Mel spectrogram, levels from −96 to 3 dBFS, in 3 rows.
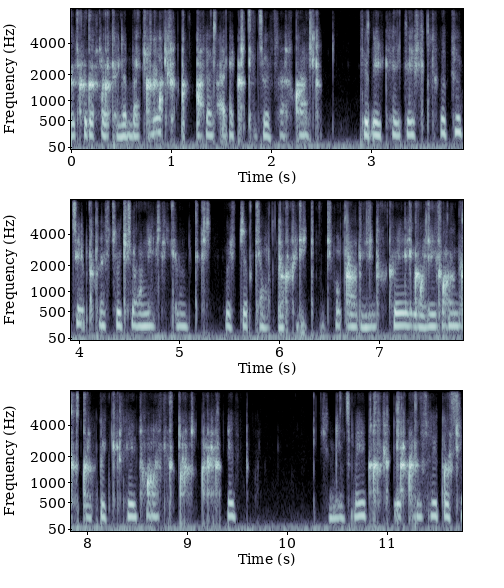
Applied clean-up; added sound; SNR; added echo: neural diffusion model UNIVERSE++.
